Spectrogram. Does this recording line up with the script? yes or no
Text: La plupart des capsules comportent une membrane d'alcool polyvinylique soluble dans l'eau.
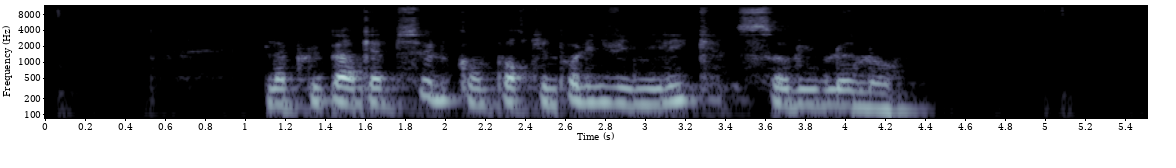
no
